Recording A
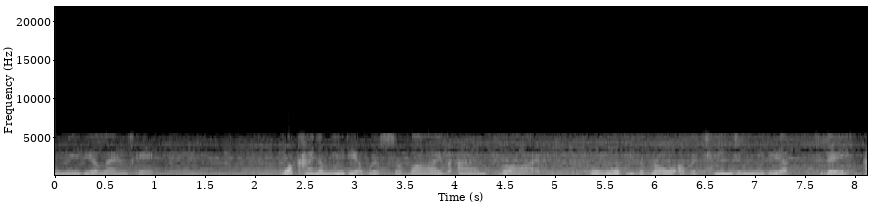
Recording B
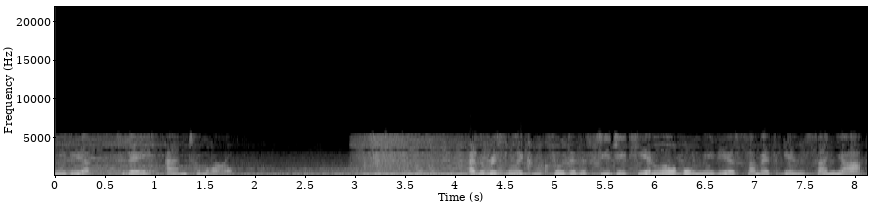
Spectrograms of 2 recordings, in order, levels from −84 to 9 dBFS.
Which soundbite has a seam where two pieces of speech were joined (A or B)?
B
